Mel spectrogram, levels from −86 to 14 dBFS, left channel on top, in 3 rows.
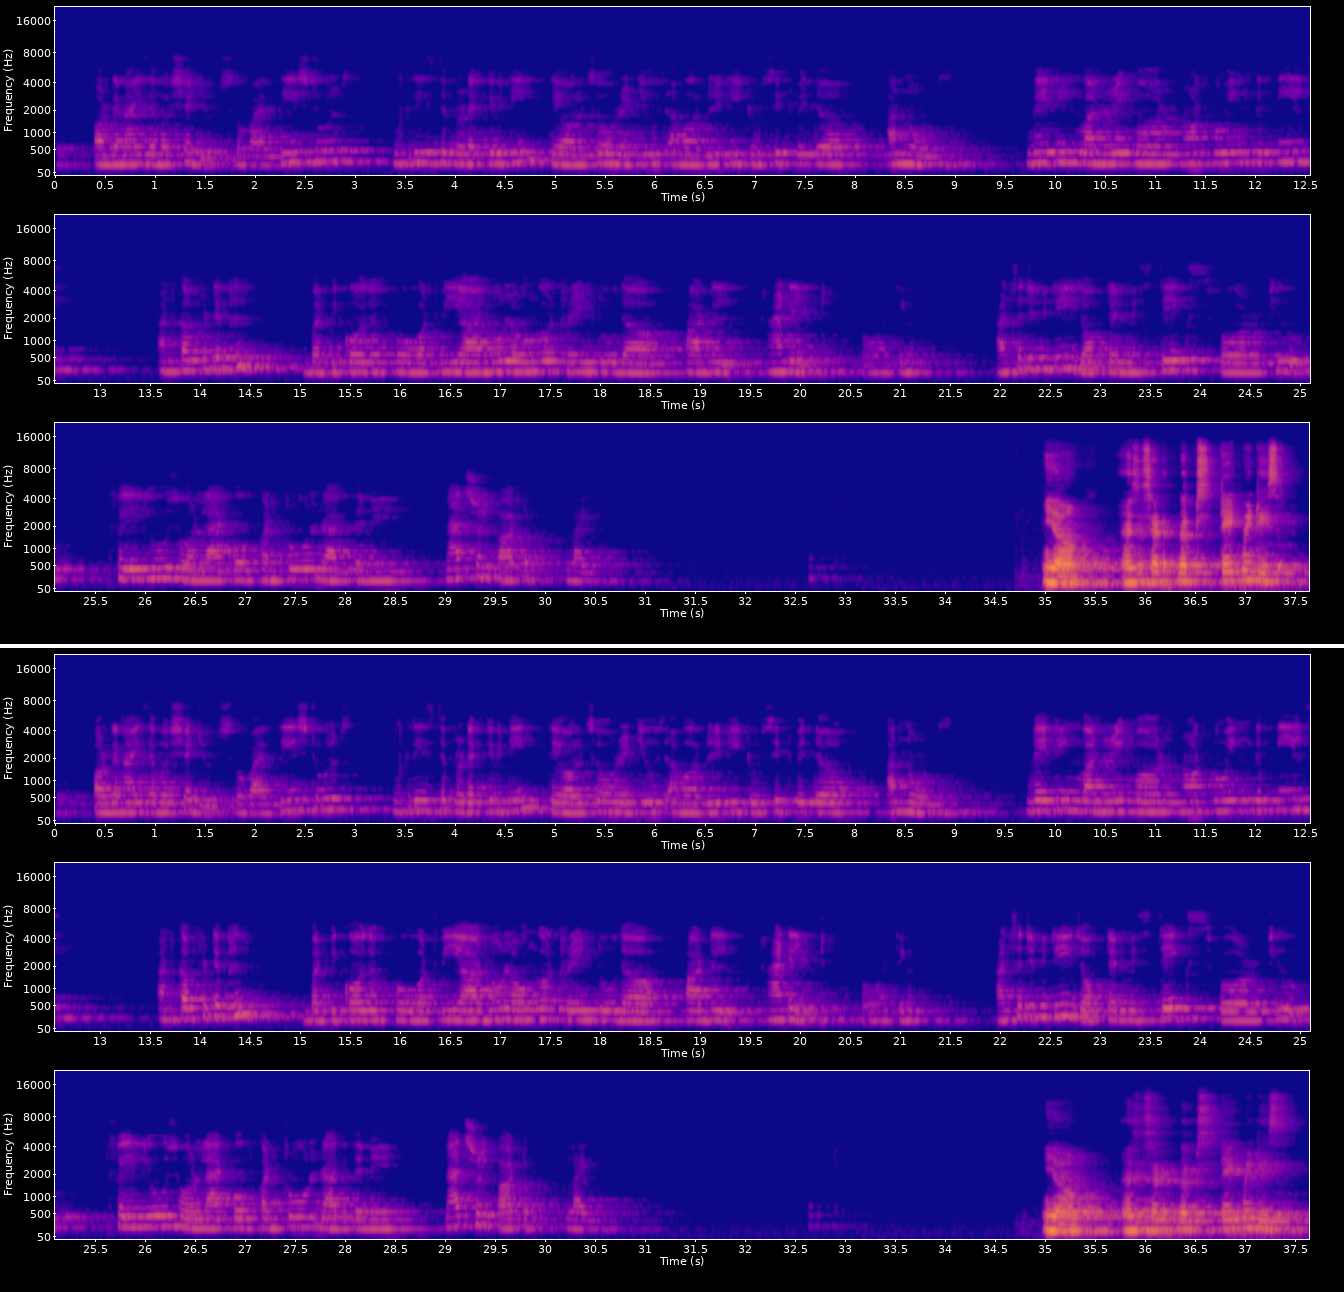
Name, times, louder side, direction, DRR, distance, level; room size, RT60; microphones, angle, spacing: voice 1, 0.4-2.9 3.4-7.9 8.3-8.8 9.7-12.5 13.6-14.5 15.0-18.6 18.8-19.3 19.7-20.1 20.6-21.2 22.0-23.9 24.2-25.0 25.6-28.5 29.0-29.9 30.2-30.5, equal, 75° right, 4 dB, 1.1 m, -43 dB
voice 2, 35.0-35.4 35.8-37.5, left 4 dB, 60° left, 9 dB, 0.5 m, -26 dB
11.0 x 4.9 x 5.0 m, 1.5 s
head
